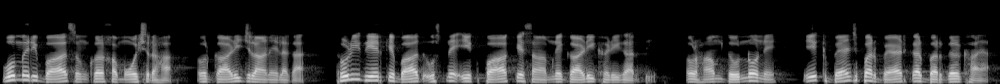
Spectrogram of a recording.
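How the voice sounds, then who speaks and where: A man reading a romantic first-person story as scripted narration, voicing every part in the same even voice. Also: medium pitch. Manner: reads all parts in one even voice. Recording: phone-like narrow band.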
